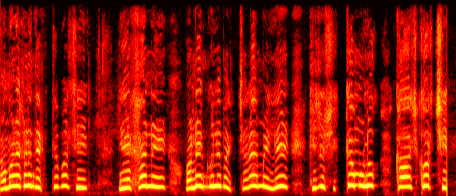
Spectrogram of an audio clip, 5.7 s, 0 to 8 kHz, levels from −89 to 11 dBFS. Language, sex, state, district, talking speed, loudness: Bengali, male, Assam, Hailakandi, 135 wpm, -12 LUFS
